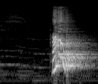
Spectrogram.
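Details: Female Siberian Samoyed in Canada barking once on the command to speak: a single sharp, bright bark with rich harmonics following faint background music, with praise spoken just before.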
